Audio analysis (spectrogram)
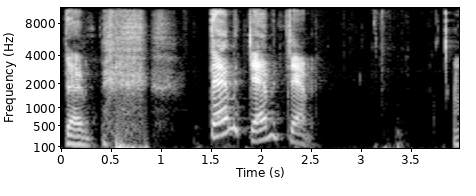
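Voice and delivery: loud frustrated cursing with laugh. Real, not acted. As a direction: curse the play, half laughing. Caster frustrated at play.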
